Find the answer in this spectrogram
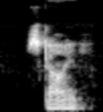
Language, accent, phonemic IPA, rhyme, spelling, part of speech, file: English, Southern England, /ˈskaɪv/, -aɪv, skive, verb / noun, LL-Q1860 (eng)-skive.wav
- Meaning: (verb) To avoid one's lessons or work (chiefly at school or university); shirk; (noun) 1. Something very easy, where one can slack off without penalty 2. An act of avoiding lessons or work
